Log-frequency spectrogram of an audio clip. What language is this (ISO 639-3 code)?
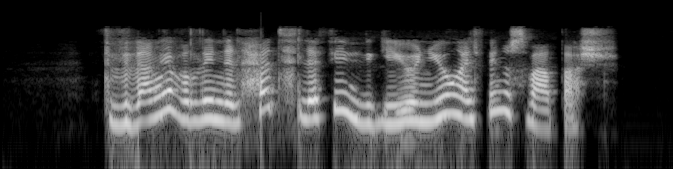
kab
